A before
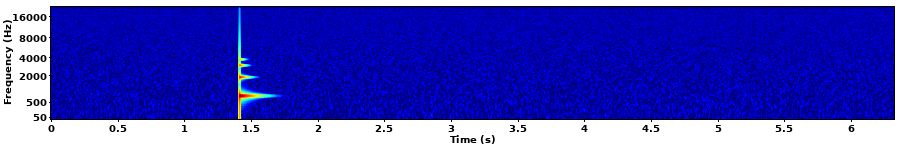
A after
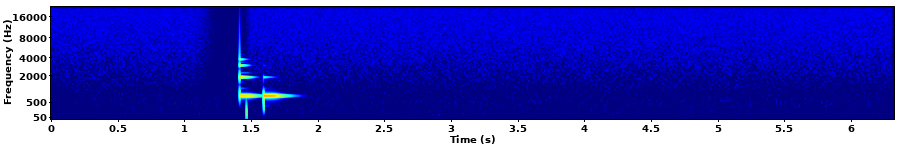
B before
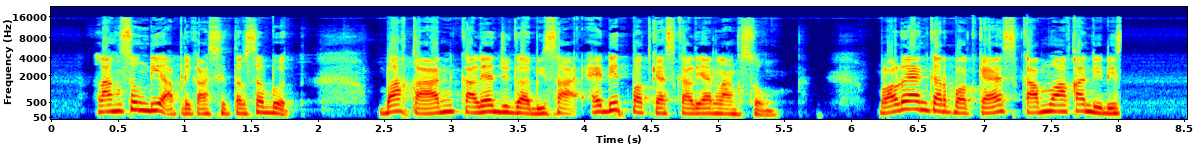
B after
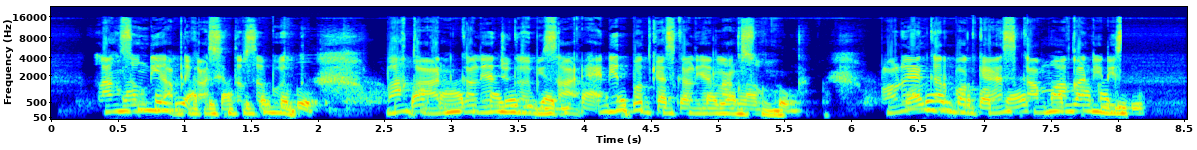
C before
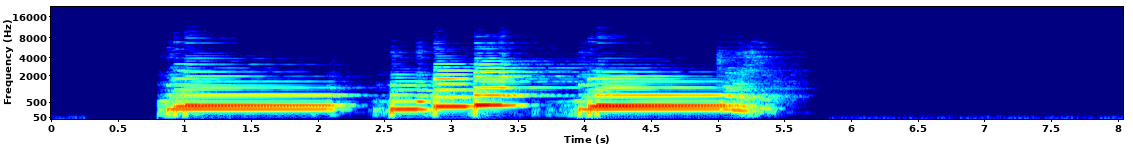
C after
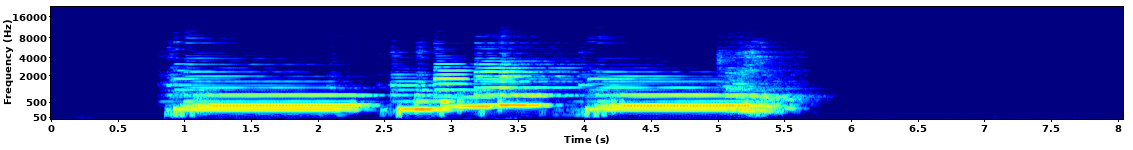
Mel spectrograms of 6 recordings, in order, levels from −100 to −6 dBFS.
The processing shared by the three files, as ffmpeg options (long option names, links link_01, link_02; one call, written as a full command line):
ffmpeg -i in.wav -filter_complex "[0:a]highpass=frequency=130:poles=1,highshelf=frequency=2900:gain=8,areverse,acompressor=threshold=-28dB:ratio=8,areverse,acrossover=split=280|880[link_01][link_02][link_03];[link_01]adelay=50[link_04];[link_02]adelay=180[link_05];[link_04][link_05][link_03]amix=inputs=3:normalize=0,volume=-4dB" out.wav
